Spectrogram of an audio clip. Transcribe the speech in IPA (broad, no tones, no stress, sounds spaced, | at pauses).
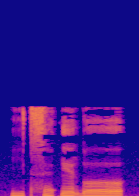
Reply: i̤ t s ɛ̤ ʔ ɾʲ ɛ̃ ɠ ɤː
